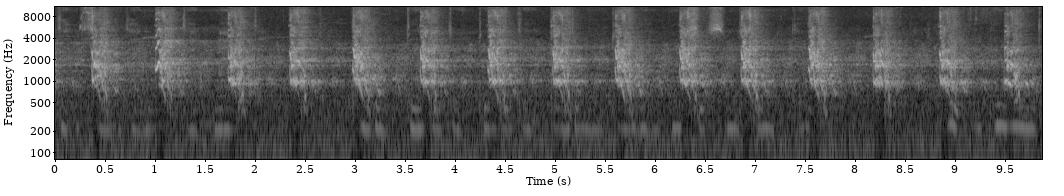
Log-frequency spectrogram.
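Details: Repeated hold-and-bark exercise by a 22-month-old trained dog: a steady series of about sixteen short, forceful barks, roughly one every 0.6 seconds, evenly paced throughout.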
